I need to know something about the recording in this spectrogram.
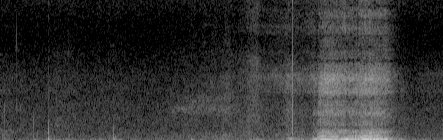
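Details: Sleeping white German Shepherd dog: faint breathing and soft clicks, then one loud, low, rattling snore on a single breath.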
